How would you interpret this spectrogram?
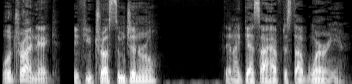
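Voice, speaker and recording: Low-voiced, earnest wasteland militia officer played by a man. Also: moderate pace, dry recording, clean studio sound, lightly acted. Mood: steady, concerned. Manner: sincere, plainspoken, folksy, dutiful. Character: earnest, steadfast male militia officer companion in a post-apocalyptic wasteland. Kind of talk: video game voice acting, companion dialogue.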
